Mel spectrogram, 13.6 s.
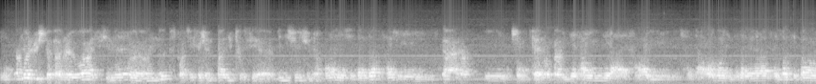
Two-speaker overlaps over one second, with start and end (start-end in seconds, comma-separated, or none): none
